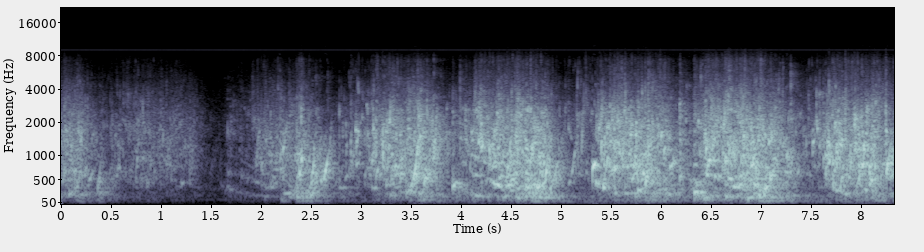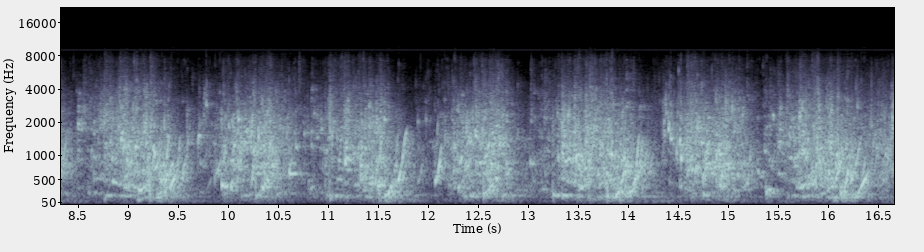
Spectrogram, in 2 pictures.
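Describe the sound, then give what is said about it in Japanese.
Thick papermaking slurry being stirred as water is mixed with the raw materials and tororo-aoi root mucilage for handmade Japanese washi paper in February: a steady rhythmic swish-and-slosh that repeats roughly every second and a half, fairly loud and wet-sounding, with no talking over it. “とろみがつくとこんな音に変わります。”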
